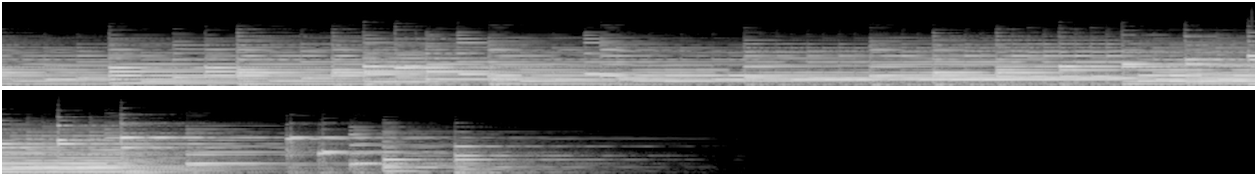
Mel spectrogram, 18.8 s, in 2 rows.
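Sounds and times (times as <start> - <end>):
piano: 0.0 - 14.5.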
